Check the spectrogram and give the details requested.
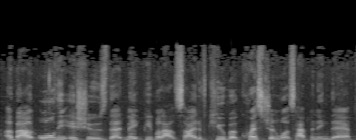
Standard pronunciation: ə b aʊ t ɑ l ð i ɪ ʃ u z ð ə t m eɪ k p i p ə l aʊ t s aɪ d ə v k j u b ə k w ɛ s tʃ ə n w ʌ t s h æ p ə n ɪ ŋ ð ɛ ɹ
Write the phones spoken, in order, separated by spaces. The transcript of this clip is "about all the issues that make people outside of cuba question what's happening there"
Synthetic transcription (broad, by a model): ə b aʊ t ɑ l ð i ɪ ʃ u z ð ə t m eɪ k p i p ə l aʊ t s aɪ d ə v k j u b ə k w ɛ s tʃ ə n w ʌ t s h æ p ə n ɪ ŋ ð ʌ ɹ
